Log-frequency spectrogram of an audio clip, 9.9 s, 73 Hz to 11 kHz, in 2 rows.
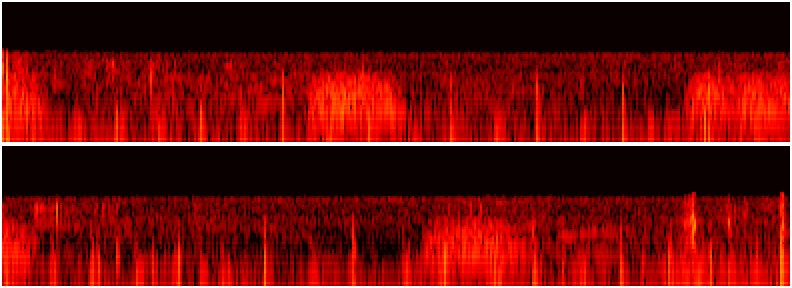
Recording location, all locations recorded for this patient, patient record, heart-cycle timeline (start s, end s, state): pulmonary valve (PV)
aortic valve (AV)+pulmonary valve (PV)+tricuspid valve (TV)+mitral valve (MV)
#Age: Child
#Sex: Male
#Height: 95.0 cm
#Weight: 15.9 kg
#Pregnancy status: False
#Murmur: Absent
#Murmur locations: nan
#Most audible location: nan
#Systolic murmur timing: nan
#Systolic murmur shape: nan
#Systolic murmur grading: nan
#Systolic murmur pitch: nan
#Systolic murmur quality: nan
#Diastolic murmur timing: nan
#Diastolic murmur shape: nan
#Diastolic murmur grading: nan
#Diastolic murmur pitch: nan
#Diastolic murmur quality: nan
#Outcome: Normal
#Campaign: 2015 screening campaign
0.00	2.53	unannotated
2.53	2.65	S1
2.65	2.77	systole
2.77	2.88	S2
2.88	3.06	diastole
3.06	3.17	S1
3.17	3.31	diastole
3.31	3.41	systole
3.41	3.58	diastole
3.58	3.71	S1
3.71	3.86	systole
3.86	3.93	S2
3.93	4.14	diastole
4.14	4.25	S1
4.25	5.19	unannotated
5.19	5.30	S1
5.30	5.45	systole
5.45	5.55	S2
5.55	5.73	diastole
5.73	5.84	S1
5.84	5.99	systole
5.99	6.08	S2
6.08	6.27	diastole
6.27	6.38	S1
6.38	9.86	unannotated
